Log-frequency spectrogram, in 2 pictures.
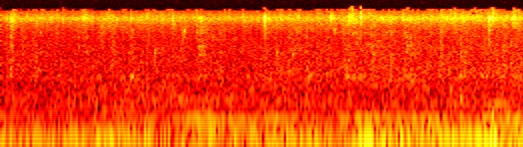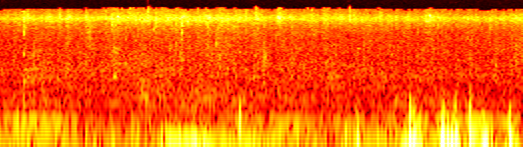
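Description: Light rain falling, with scattered drops ticking over a low steady hum and rumble. A few low thumps come near the end.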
